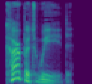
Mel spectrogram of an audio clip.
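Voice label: "carpetweed", English, British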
